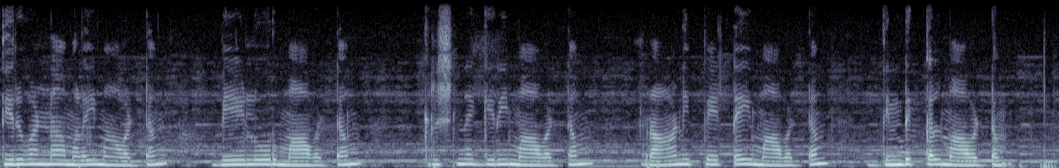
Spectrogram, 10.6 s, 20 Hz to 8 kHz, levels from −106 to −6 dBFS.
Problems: none marked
